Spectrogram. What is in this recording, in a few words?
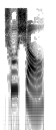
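"出手", Mandarin Chinese; chinese-flashcards; hsk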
